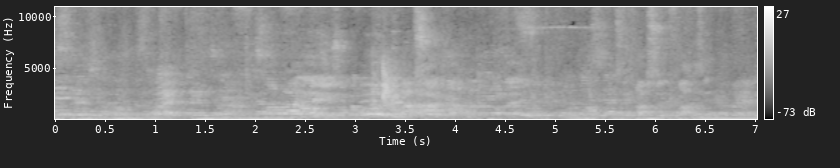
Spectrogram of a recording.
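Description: Billiard balls click together sharply.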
